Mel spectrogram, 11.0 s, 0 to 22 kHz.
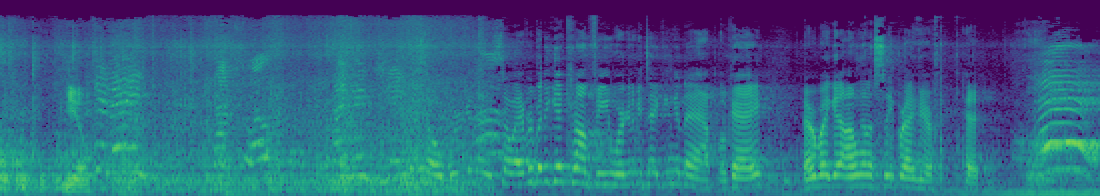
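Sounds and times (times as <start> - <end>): plastic balls clattering: 0.0 - 5.1
children shouting and squealing: 10.2 - 11.0.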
